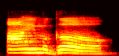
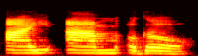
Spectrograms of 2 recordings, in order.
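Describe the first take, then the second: First: The first two words are contracted to I'm. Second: The first two words are said fully as two. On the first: "you go I'm" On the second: "Instead of I am a girl"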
